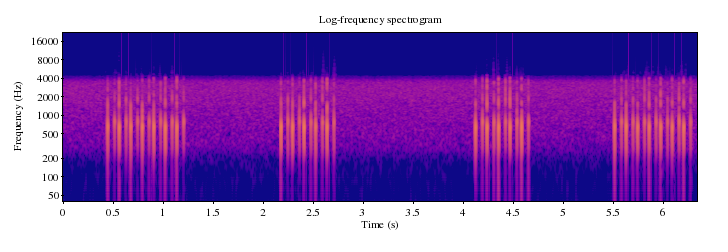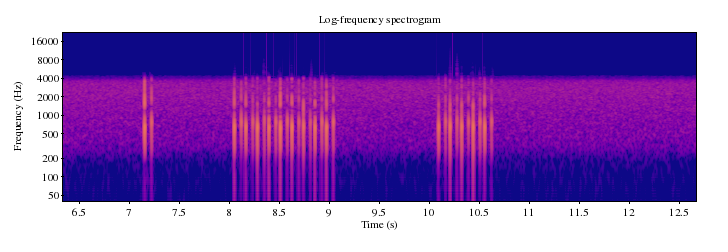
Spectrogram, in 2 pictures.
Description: Pulse dialling, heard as clicks on a phone line, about 9 pulses a second, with phone line noise. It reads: 7 5 5 7 1 9 5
